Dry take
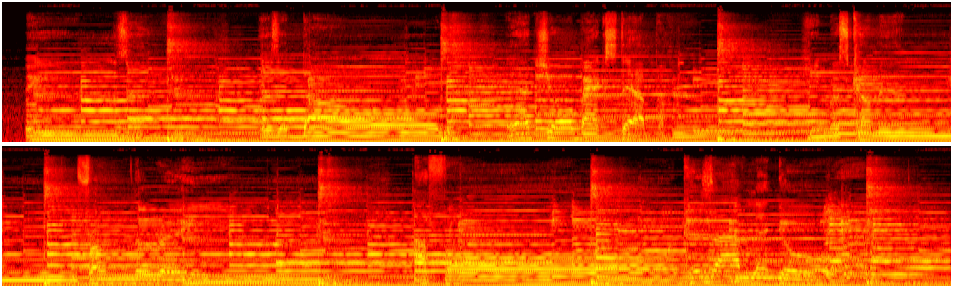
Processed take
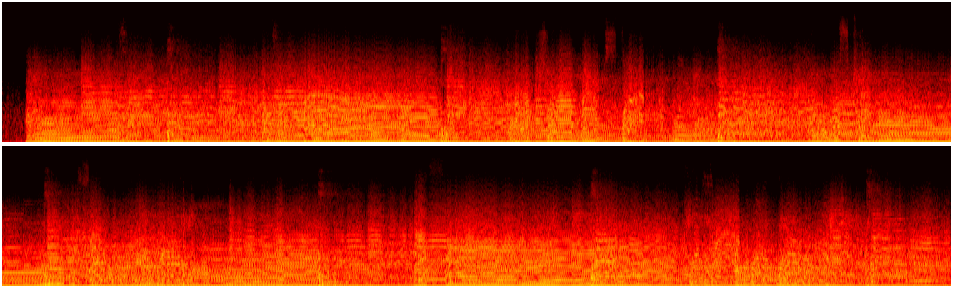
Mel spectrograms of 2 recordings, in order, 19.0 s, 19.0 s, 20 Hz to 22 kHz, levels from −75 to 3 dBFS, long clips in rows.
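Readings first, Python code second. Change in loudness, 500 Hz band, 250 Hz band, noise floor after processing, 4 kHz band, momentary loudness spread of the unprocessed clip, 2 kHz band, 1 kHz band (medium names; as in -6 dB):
-8.5 dB, -7.5 dB, -7.0 dB, -26 dBFS, -15.0 dB, 4 LU, -10.0 dB, -7.5 dB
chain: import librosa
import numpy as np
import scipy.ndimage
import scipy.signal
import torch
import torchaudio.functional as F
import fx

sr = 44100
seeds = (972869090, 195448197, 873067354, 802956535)

y = np.convolve(x, np.full(28, 1.0 / 28))[:len(x)]
y = np.abs(y)
y = y * librosa.db_to_amplitude(-1.0)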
